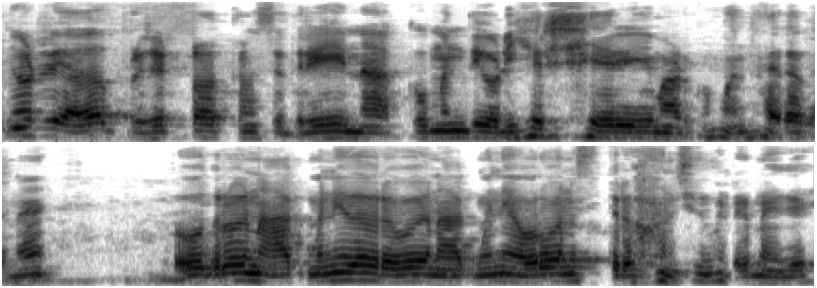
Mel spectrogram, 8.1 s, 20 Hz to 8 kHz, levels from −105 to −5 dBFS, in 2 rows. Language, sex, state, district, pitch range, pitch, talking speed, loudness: Kannada, male, Karnataka, Dharwad, 130-150 Hz, 140 Hz, 110 wpm, -15 LUFS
